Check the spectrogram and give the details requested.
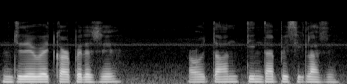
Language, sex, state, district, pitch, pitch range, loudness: Nagamese, male, Nagaland, Dimapur, 120 Hz, 115-120 Hz, -15 LUFS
